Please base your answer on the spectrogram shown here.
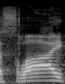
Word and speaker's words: Schley: was in making to play the truth yeah Sly County learned that pronunciation just recently they went 10-2 a year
